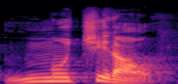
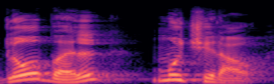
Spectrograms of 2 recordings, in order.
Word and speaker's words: Mutirão: COP30 global, right, Mutirão. And global Mutirão. Pronunciation, m u t i r a o. Global Mutirão. It's It's basically uh pronounced in a different way.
